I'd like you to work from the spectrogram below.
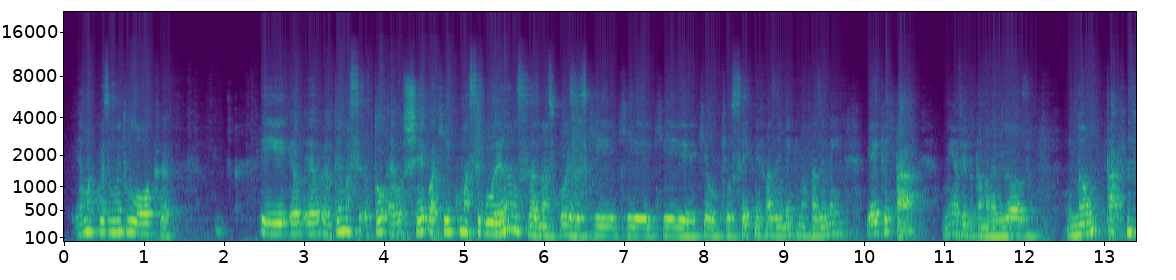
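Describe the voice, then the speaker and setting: Audible room echo and noticeable background noise accompany a man talking in a medium pitch with ordinary pitch variation. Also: moderate pace. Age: 30s. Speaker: podcast co-host. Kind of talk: casual chat.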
